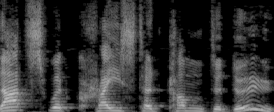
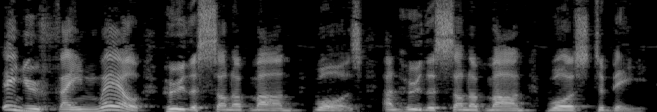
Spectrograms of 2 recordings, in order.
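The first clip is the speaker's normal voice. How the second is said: ordinary talk, nothing marked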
